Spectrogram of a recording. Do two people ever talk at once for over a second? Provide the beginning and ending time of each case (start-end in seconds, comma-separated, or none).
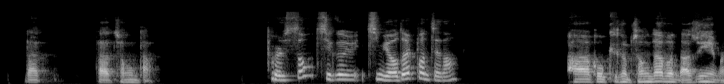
none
